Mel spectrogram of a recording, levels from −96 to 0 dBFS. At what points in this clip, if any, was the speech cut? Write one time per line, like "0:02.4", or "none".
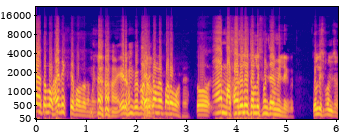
0:03.6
